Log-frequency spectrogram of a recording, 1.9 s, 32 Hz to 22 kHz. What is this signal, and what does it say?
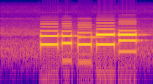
DTMF, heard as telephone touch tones, dialled by hand, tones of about 170 ms, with room echo. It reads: 2513#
